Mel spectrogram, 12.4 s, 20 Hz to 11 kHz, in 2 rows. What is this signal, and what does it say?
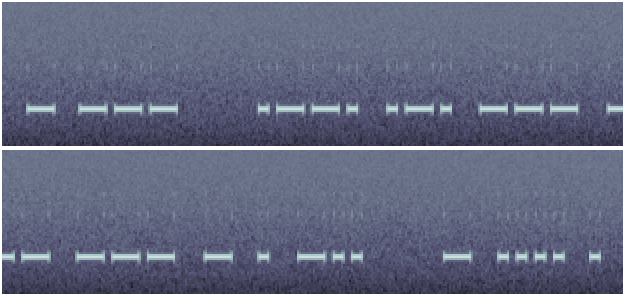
Morse code, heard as a keyed tone, hand-sent with a paddle, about 13 wpm, 890 Hz. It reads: TO PROMOTED THE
